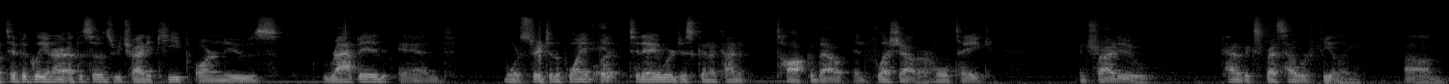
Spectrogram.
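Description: A man with a lowish voice hosts a casual podcast. He speaks in a measured way with the odd um, and his voice sounds echoey in the room. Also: slight background noise. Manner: measured, with filler ums. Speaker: podcast host.

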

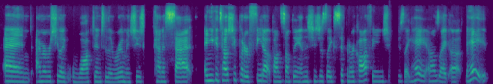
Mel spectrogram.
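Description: A young woman from Canada, talking in a casual interview. She is chatty and enthusiastic, piling on fillers and breaking into quick laughs. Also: medium pitch, level tone. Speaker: guest, women's football correspondent.

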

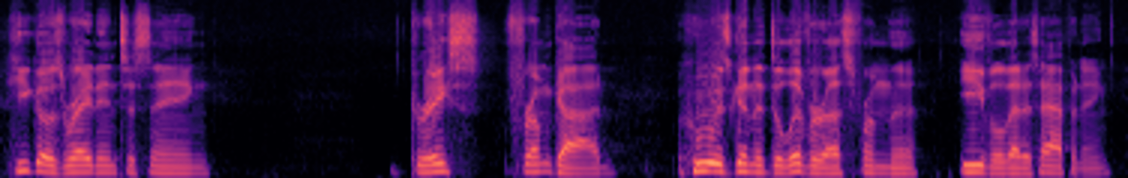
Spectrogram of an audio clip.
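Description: A man's voice: medium pitch, fairly even intonation, brisk, few pauses, darkish tone, clear, resonant tone, no echo, studio quality. A man co-hosting a casual podcast, reading Bible passages aloud between many ums and restarts, a little out of breath. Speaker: podcast co-host.

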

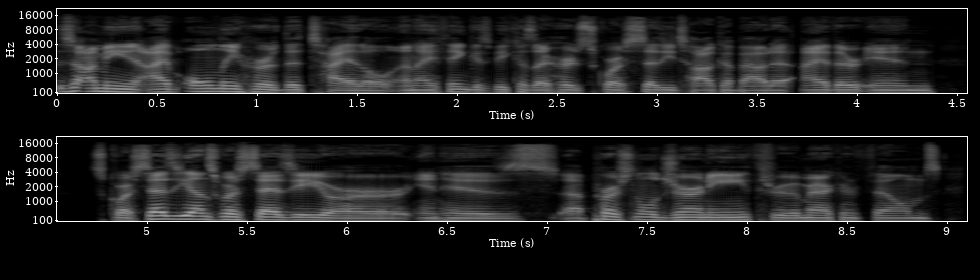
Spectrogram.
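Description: A man hosting a podcast, chatting casually with enthusiastic, animated storytelling. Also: lowish voice, fairly quick, clean tone, no room sound, clean studio sound. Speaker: podcast host. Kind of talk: casual chat.

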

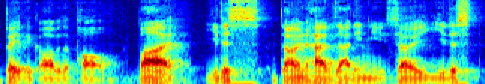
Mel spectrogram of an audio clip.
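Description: A man's voice: deep voice, little pitch movement, a little slow. Open, storytelling Australian man in his thirties. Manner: open, storytelling, laughs easily. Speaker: podcast guest. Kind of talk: casual conversation.

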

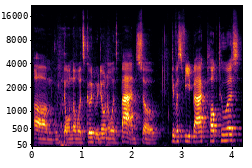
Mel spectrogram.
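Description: A man's voice: medium pitch, moderate pace. Laid-back teenage boy in an echoey room. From Hong Kong. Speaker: podcast co-host. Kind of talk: casual chat.

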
